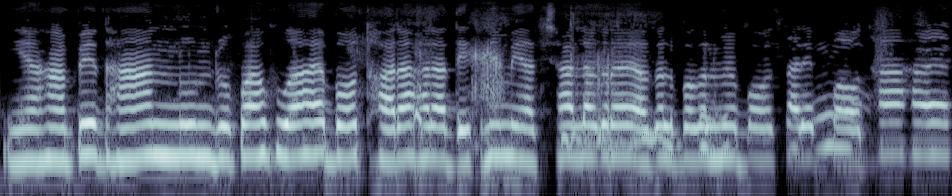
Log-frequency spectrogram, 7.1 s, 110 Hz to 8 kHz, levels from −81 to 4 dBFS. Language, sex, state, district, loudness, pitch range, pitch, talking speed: Hindi, female, Bihar, Sitamarhi, -16 LUFS, 245-260 Hz, 255 Hz, 175 wpm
